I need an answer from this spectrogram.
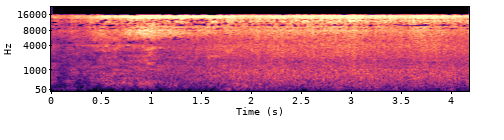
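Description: Ocean waves wash in as the tide comes in, making a loud, steady, continuous roar of breaking surf. Wind buffets the microphone throughout.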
